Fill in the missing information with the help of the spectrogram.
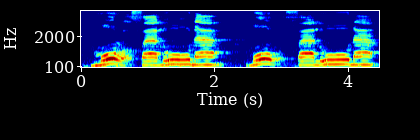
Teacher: সাকিন তার পূর্বে পেশ এজন্য র হরফ মোটা হবে মুরসালুনা মসালুনা এভাবে তাহলে আমরা র হরফ মোটা করে পড়তে করতে হবে।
